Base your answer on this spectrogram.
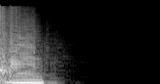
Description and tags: a Kick I made like a year ago. It has been used in various tracks by various people.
